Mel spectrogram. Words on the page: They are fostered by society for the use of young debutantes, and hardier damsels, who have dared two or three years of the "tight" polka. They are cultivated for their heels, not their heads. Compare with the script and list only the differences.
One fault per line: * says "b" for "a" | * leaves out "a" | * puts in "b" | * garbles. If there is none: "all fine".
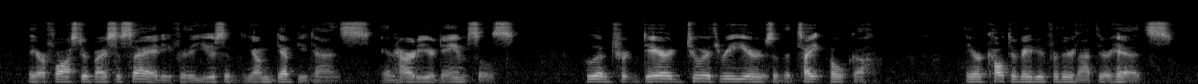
* leaves out "heels"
